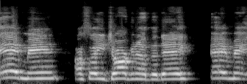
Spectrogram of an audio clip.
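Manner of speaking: high, loud, bright friendly hello; cheery greeting. Retold or imitated. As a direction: call out like a pal spotting you. Friends greet him after the stroke.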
